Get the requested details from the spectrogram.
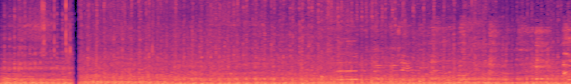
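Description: A second motorcycle engine rumbles close by.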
